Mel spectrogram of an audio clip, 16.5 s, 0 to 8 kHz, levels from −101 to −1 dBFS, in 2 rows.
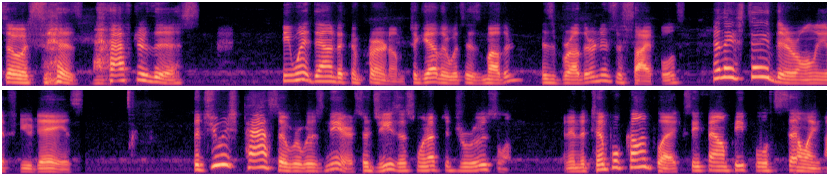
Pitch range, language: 125-190 Hz, English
